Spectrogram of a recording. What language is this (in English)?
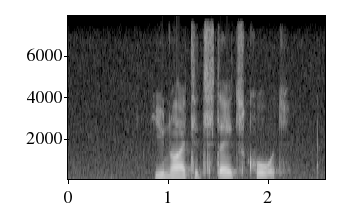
English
